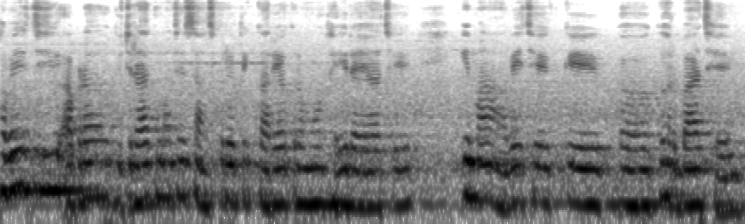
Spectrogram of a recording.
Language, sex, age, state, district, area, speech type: Gujarati, female, 45-60, Gujarat, Surat, urban, spontaneous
